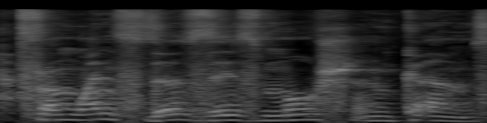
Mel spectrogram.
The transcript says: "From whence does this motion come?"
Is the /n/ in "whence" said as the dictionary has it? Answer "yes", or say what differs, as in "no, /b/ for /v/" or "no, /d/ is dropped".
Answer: yes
